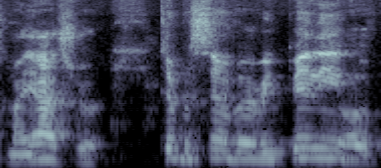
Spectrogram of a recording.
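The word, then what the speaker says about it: מעשר: Malachi 3 8-10 means temp in Hebrew and pronounce myashra.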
